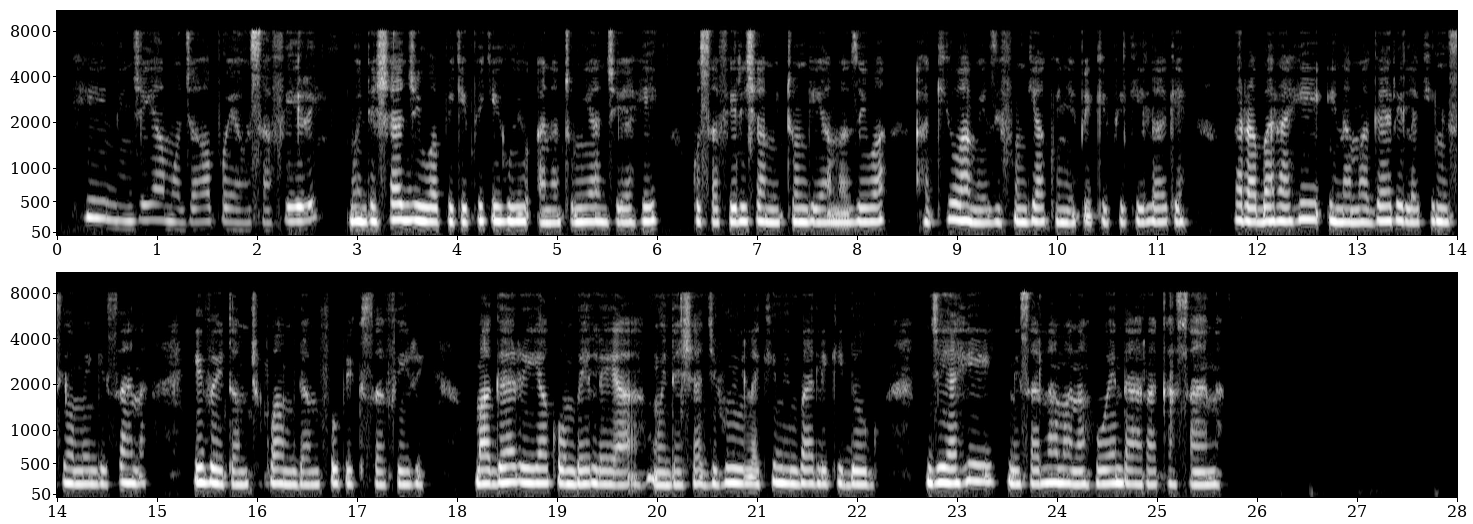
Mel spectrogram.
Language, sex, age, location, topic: Swahili, female, 25-35, Kisumu, agriculture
